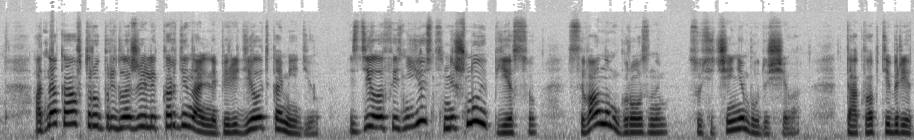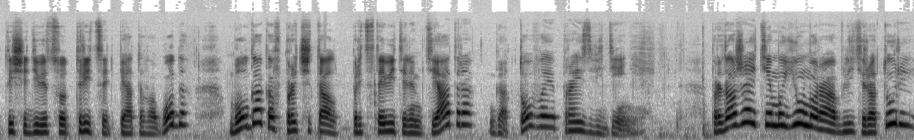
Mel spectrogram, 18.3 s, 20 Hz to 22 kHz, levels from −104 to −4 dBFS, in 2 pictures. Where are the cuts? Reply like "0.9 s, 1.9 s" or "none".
none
